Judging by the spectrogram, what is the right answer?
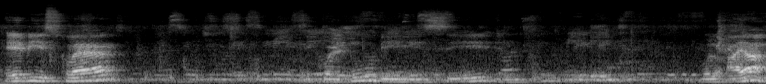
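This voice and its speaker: A man's voice: a little high, background noise. A man teaching a math class, quizzing his students constantly and asking for yes or no answers. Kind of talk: classroom lesson. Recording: echoey classroom taken from far off. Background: students in the room.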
